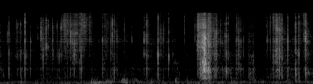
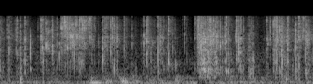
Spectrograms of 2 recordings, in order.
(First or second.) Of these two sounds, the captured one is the second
